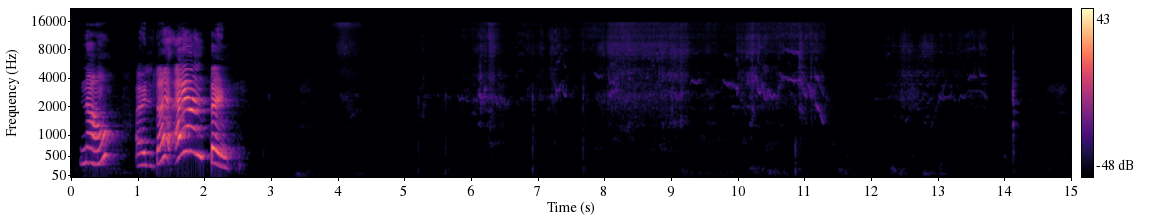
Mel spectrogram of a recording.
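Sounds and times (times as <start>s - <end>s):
breath blown into balloon: 3.5s - 4.6s, 5.2s - 11.4s, 12.2s - 13.9s
balloon squeaks: 5.3s - 14.3s.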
